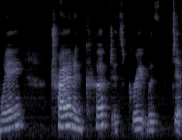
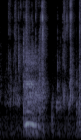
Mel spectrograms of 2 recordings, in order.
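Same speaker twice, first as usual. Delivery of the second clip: gasp; 5 semitones higher, 5 dB quieter than usual. Acted. Gasp before revealing answer.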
